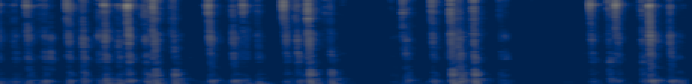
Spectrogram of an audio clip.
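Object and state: Plastic mechanical keyboard being typed on.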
